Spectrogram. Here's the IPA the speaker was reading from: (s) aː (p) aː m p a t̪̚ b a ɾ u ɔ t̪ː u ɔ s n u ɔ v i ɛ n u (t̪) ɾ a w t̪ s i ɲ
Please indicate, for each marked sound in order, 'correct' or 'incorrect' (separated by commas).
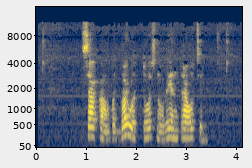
correct, incorrect, correct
